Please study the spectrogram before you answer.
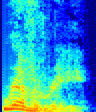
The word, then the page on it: reverie: British English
